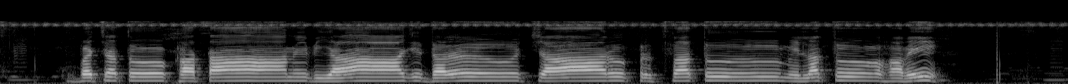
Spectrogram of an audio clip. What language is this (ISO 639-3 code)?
bho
